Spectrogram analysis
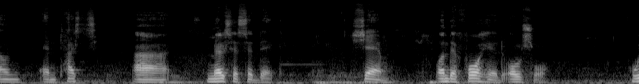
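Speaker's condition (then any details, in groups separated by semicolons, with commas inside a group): No condition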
